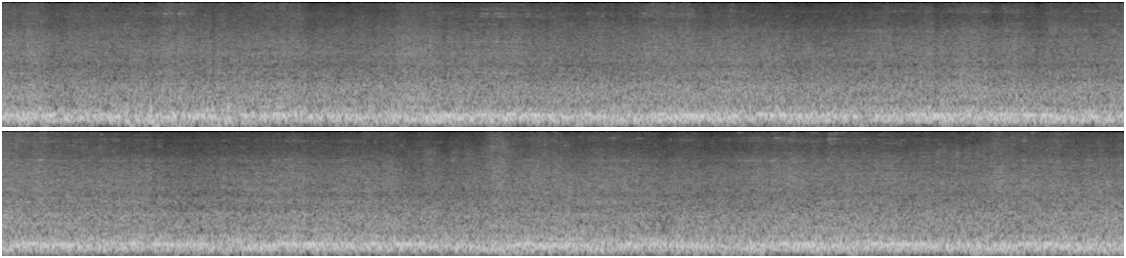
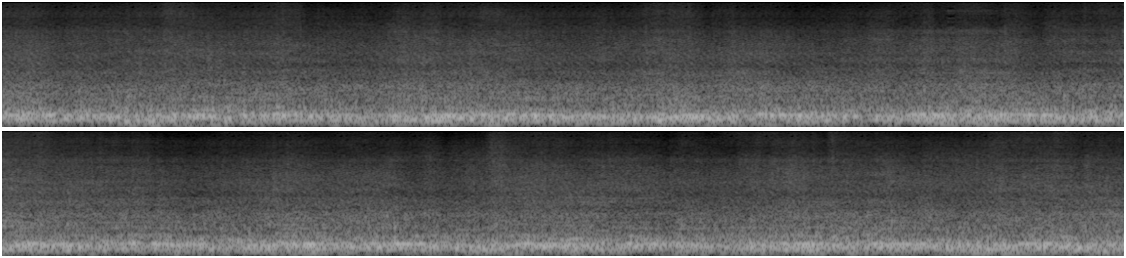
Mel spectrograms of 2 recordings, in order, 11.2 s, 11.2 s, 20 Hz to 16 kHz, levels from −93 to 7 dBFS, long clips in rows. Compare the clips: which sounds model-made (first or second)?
second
